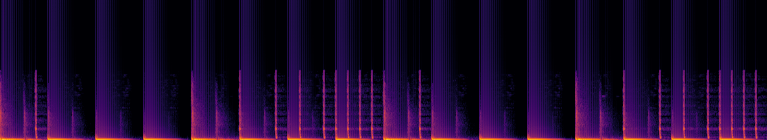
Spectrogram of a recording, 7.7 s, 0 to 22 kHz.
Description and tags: LS PTH TOPLOOP 025 125
techno, house, minimal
